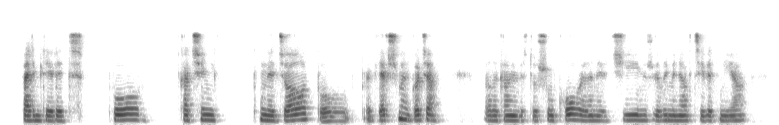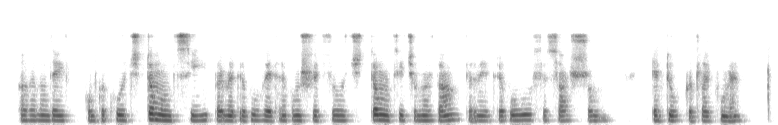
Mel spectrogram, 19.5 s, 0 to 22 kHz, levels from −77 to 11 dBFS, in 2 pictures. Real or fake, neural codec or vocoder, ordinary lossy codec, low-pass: real; none; Opus, 64 kbps; 7.2 kHz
